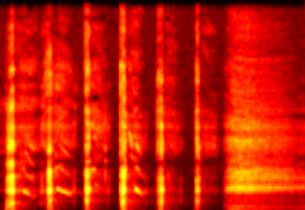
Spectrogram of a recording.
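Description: A man laughing: a quick run of short breathy laugh bursts, about six a second, then a longer wheezy breath near the end.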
